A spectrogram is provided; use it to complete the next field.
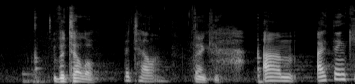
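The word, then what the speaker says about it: Vitiello: Have I pronounced your name correctly? Vitello.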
